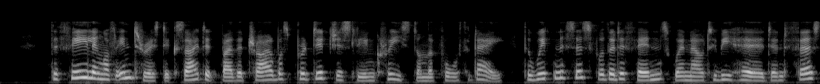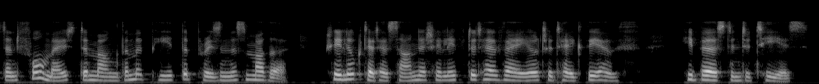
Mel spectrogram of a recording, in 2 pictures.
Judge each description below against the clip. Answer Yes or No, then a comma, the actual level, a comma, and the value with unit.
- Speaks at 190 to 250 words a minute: Yes, average, 195 wpm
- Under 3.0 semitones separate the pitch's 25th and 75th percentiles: No, average, 4.6 semitones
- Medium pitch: No, high, 200 Hz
